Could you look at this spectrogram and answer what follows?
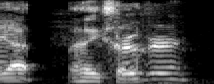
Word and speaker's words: Kroeger: Kruger? How you say it? I think it's Kroger. Kroger. Something like Like that. like the spelled store.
